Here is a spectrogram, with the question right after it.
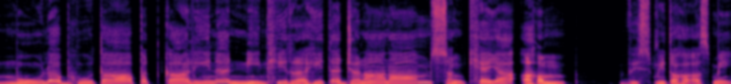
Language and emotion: Sanskrit, surprised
